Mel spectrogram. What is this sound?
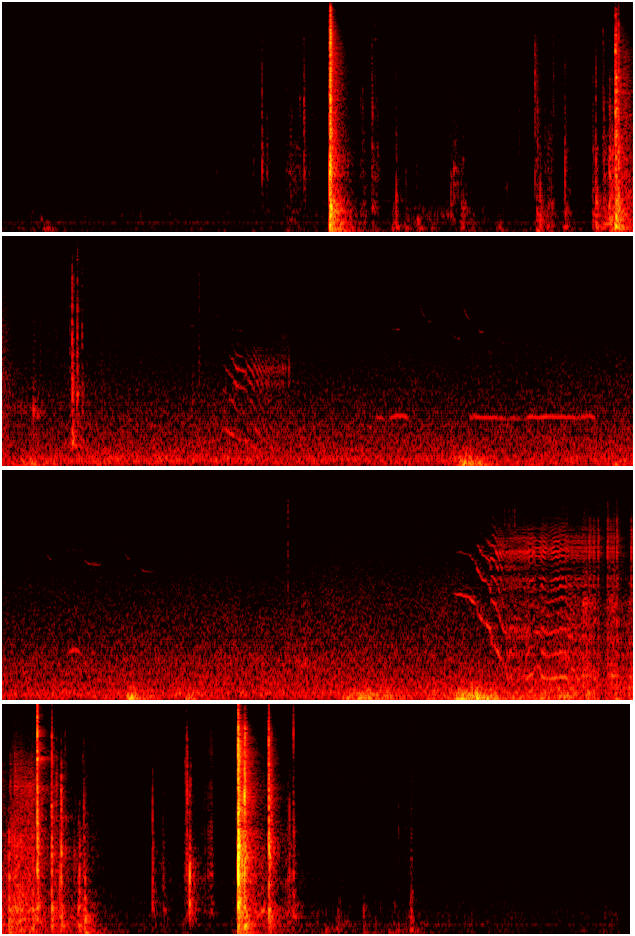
Full sequence of sounds from unlocking door and deadbolt, opening the door, hearing the wind and birds outside, then closing and locking the door again.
